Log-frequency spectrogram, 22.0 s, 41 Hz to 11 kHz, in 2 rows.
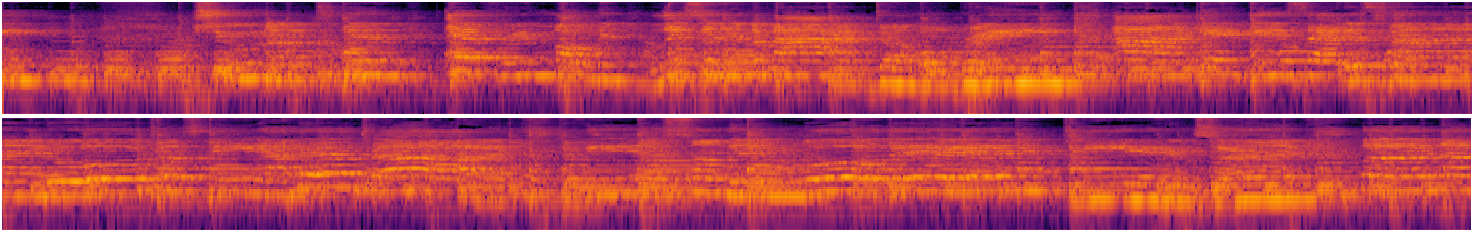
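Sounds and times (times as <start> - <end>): man singing: 0.0 - 22.0
ukulele strumming: 0.0 - 22.0.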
